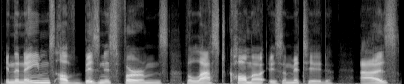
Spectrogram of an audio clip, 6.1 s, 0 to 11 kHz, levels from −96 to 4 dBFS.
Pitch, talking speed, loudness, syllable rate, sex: 140 Hz, 120 wpm, -18 LUFS, 3.5 syllables/s, male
